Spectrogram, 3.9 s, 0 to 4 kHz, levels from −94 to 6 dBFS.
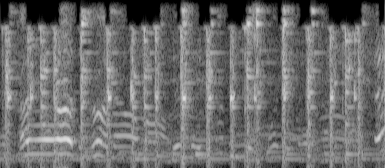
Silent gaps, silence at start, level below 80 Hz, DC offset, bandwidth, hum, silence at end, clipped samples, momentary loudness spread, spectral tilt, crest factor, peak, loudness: none; 0 s; -52 dBFS; under 0.1%; 4 kHz; none; 0 s; under 0.1%; 7 LU; -6 dB/octave; 16 dB; -4 dBFS; -17 LUFS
